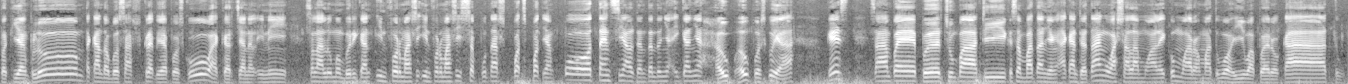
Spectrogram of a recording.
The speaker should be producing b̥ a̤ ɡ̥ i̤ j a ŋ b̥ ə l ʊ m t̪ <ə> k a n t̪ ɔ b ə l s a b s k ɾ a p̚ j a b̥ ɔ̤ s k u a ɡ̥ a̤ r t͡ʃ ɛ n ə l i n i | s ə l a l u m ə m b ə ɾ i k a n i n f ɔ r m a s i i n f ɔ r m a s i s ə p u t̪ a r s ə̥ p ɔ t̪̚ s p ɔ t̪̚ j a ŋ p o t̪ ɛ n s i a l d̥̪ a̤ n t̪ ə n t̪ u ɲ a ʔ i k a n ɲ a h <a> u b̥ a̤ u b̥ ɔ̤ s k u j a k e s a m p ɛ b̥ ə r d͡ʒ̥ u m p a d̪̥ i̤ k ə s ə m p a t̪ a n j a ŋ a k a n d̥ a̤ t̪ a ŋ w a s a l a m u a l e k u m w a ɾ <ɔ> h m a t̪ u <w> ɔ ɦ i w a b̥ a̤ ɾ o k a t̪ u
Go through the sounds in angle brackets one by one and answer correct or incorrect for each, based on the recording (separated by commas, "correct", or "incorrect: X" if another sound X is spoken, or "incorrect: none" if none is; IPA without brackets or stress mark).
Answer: correct, correct, correct, correct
